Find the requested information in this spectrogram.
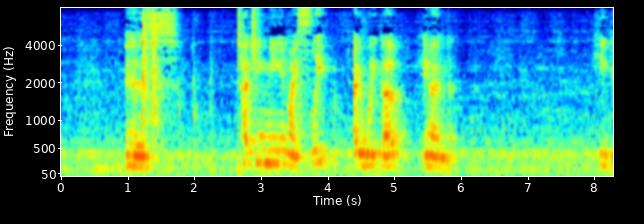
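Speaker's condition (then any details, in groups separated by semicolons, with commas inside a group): No condition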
